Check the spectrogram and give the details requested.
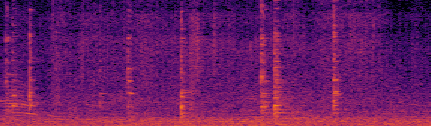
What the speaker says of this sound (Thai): หอยแมงภู่ทอดตลาดในเมืองสุรินทร์ครับ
